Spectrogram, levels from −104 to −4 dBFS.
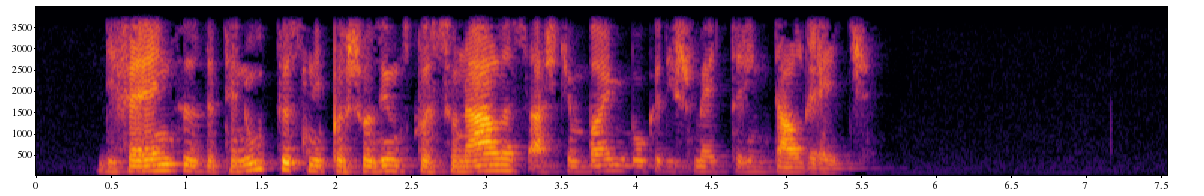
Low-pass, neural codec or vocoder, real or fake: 3.6 kHz; none; real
